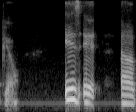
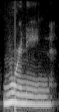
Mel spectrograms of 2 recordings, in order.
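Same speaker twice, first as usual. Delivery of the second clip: a dramatic, ominous "Warning."; mock-ominous "Warning" said louder; 6 dB louder than usual. Shown as a demonstration. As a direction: drop it like a solemn alarm. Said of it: "here comes my warning".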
